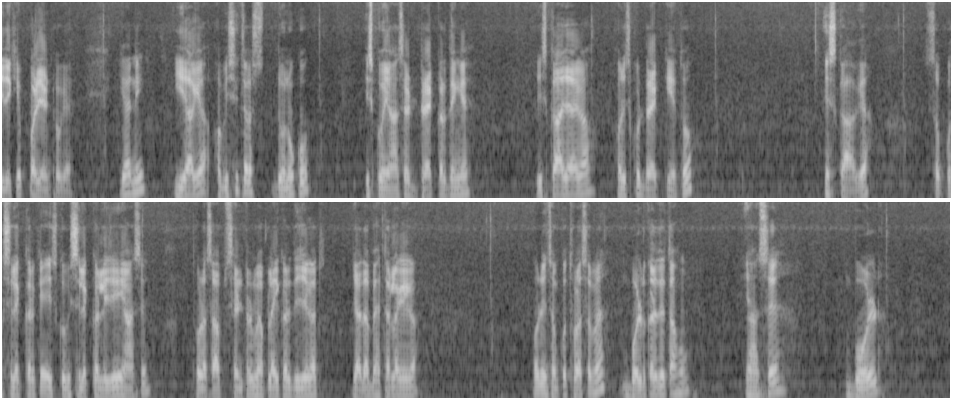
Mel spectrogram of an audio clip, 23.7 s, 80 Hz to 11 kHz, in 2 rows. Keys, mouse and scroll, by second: 0.4-3.6 drag, 22.9 click.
